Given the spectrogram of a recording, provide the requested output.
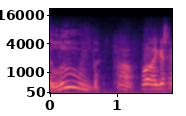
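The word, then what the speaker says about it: Louvre: them in the hallway not the louver hello that's pronounced the lube oh well I guess I miss about the wrong in my history book your mr.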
